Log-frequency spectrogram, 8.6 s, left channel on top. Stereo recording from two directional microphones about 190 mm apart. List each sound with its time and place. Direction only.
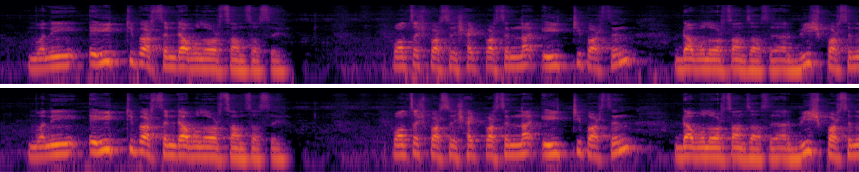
0.3 s speech: 15° right (ahead or behind)
3.9 s speech: 20° right (ahead or behind)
